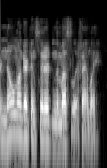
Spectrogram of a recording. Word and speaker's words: mustelid: Um, Skunks are no longer considered in the mustelid family, Right, which at the time we thought they were.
